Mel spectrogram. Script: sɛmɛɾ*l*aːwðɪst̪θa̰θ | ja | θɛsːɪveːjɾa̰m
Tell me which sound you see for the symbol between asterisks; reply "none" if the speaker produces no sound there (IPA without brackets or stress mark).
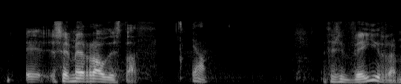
r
